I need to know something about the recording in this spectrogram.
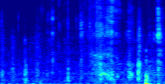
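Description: Close-miked chewing of crunchy, freshly made napa cabbage kimchi: a run of wet crunches and bites, with a longer hiss about a second and a half in.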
